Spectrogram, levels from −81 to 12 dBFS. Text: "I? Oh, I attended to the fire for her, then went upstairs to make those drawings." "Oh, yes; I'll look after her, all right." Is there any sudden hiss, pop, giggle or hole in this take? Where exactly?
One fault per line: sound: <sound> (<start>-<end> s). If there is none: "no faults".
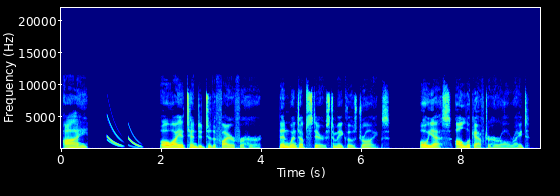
sound: chirp (0.9-1.7 s)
